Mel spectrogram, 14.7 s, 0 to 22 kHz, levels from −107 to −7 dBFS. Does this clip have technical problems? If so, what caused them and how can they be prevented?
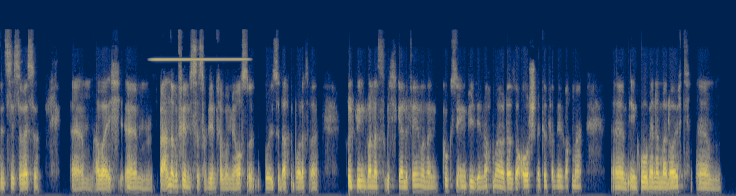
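Yes. From 2.95 s to 5.06 s a feedback whistle sits under the speech: a thin, steady tone at 6.3 kHz, a few dB below the speech level and swelling and fading slowly in loudness. The likely cause is a loudspeaker-to-microphone loop running right at the edge of feedback, so that one high frequency keeps recirculating without building into a full howl. It can be prevented by lowering monitor gain, moving the microphone away from the loudspeakers, or notching out 6.3 kHz.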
